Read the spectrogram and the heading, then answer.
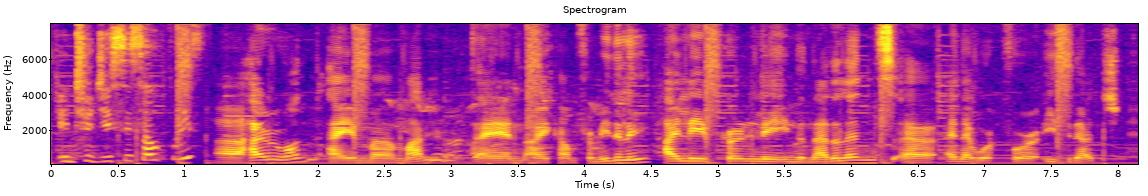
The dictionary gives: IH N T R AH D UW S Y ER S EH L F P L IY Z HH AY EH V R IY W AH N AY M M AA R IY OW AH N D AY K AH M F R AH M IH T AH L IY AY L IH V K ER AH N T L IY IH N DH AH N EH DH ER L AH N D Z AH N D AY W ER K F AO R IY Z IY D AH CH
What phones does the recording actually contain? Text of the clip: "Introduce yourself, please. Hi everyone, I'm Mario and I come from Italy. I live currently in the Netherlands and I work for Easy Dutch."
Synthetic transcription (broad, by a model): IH N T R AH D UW S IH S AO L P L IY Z HH AY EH R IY W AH N AY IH M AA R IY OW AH N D AY K AH M F R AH M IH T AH L IY AY L IH V K ER AH N T L IY IH N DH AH N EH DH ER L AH N D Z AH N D AY W ER K F AO R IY S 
